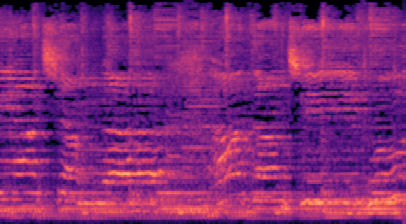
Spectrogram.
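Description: A woman singing a slow song into a microphone over steady instrumental accompaniment, amplified through the hall's loudspeakers; her voice glides upward about halfway through.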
